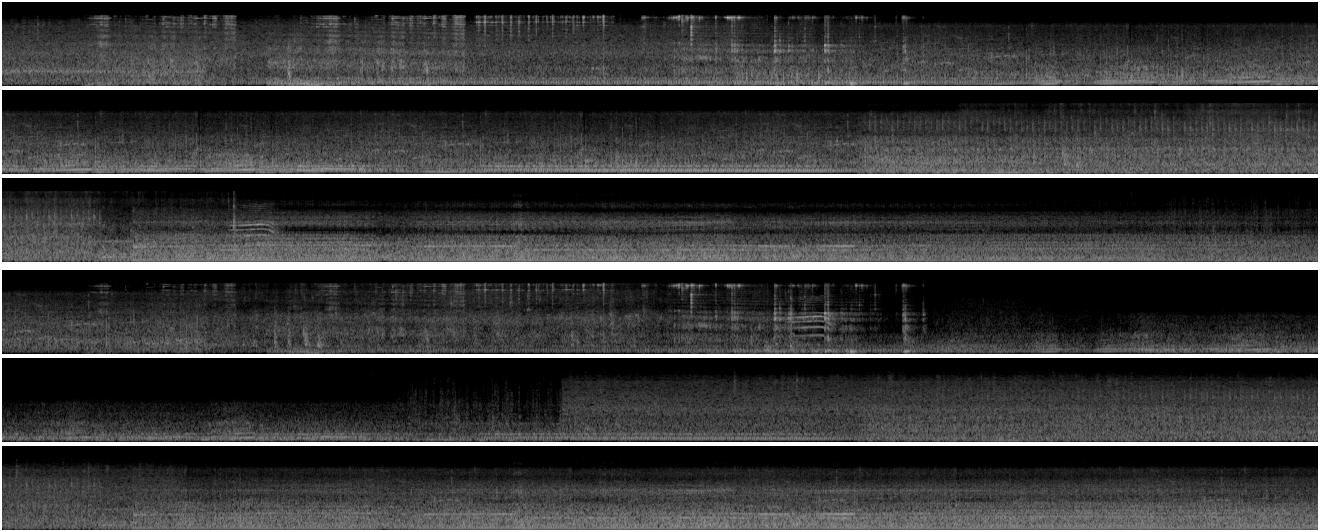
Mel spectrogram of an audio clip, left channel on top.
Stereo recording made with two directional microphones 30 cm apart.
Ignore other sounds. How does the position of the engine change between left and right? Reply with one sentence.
You can hear the engine travel towards the right.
